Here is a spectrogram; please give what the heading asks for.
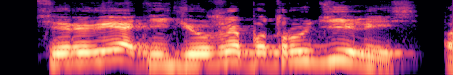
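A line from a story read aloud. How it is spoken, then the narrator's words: Grumbled. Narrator (Russian): проворчал Орда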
